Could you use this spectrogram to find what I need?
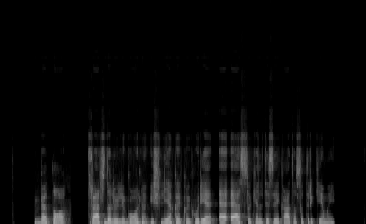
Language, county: Lithuanian, Vilnius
